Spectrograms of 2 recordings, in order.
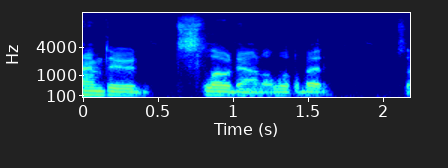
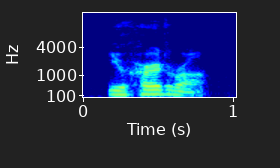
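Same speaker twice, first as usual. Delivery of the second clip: frosty, icy, cold chilly tone. Voicing a character who peers over her head: cold tone. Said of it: "in a bit of a cold tone".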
